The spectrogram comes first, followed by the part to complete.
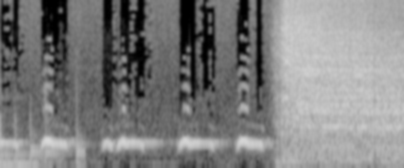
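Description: Owl hooting as a film sound effect: a run of short, evenly spaced hoots. Near the end they are cut off by a sudden loud hit that carries on as a dense wash of noise.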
